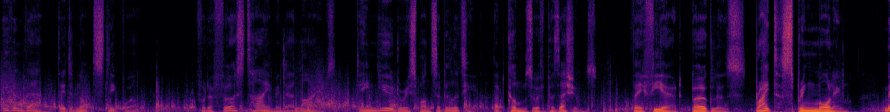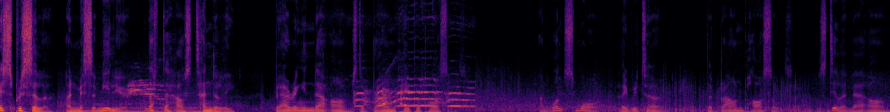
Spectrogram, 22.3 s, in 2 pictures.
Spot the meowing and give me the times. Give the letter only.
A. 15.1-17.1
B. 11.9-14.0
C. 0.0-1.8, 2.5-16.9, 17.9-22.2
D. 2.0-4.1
B.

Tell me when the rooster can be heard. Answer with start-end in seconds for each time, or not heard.
15.1-17.1.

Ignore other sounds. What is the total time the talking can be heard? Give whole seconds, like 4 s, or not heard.
21 s.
